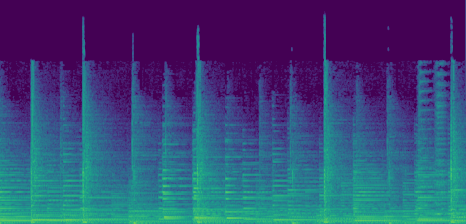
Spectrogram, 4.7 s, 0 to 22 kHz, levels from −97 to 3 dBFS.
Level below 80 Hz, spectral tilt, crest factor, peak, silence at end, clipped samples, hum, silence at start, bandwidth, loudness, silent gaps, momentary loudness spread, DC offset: -52 dBFS; -3.5 dB/octave; 22 dB; -2 dBFS; 0 s; under 0.1%; none; 0 s; 17 kHz; -24 LUFS; none; 5 LU; under 0.1%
